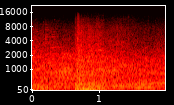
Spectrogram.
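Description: Car tyres screech in a skid.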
